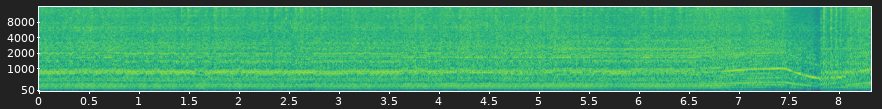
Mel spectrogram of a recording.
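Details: Echo ES250 (PB250-type) handheld blower two-stroke after primer bulb and throttle repair: steady high buzz for several seconds, drops off smoothly as throttle released; runs clean, normal.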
